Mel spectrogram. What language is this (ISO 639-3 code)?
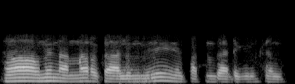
tel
